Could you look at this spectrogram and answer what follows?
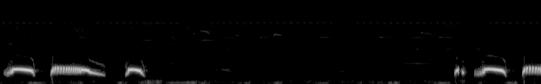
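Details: Spotted dove (tekukur) lure call in the meratus and melambung styles. A husky coo phrase with a long falling middle note ends, then silence with soft low knocks, then another phrase begins about four seconds later.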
